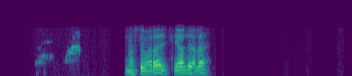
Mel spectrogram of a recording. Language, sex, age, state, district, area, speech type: Dogri, male, 30-45, Jammu and Kashmir, Udhampur, rural, conversation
